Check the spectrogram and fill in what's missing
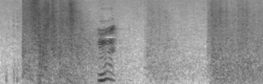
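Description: Rapid gunfire bursts in Counter-Strike: Global Offensive, close and punchy in short volleys, heard under an excited player talking over the shots.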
